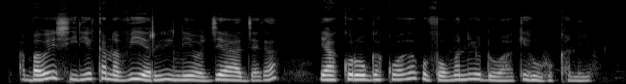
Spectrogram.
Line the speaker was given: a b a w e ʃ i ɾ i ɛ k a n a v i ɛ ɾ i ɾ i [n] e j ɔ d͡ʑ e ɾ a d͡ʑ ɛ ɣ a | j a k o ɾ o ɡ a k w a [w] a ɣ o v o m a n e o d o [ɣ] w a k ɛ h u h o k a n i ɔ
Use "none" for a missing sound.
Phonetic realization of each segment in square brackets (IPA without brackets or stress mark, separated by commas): n, ɣ, none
